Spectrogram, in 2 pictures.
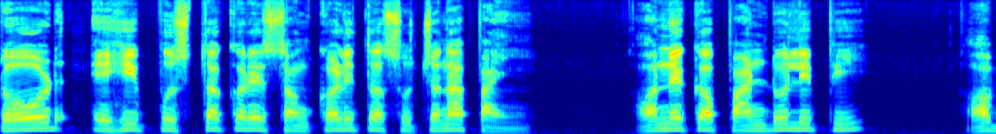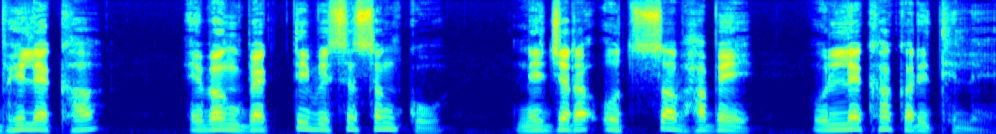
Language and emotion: Odia, neutral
